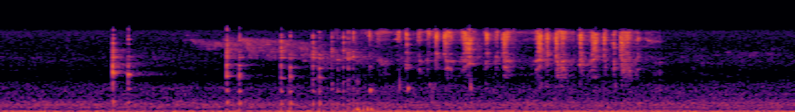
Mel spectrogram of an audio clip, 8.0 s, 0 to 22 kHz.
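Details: Western capercaillie in Metsis, Estonia, April 2018: dry, wooden clicks that start sparse and speed into a rapid clattering run, ending in a scraping, whetting sound, over low rumbling background noise.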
